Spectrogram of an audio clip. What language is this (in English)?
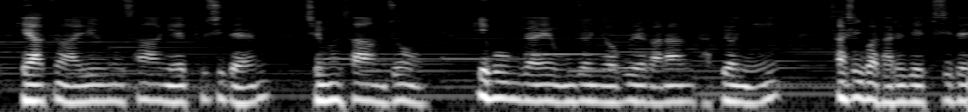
Korean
